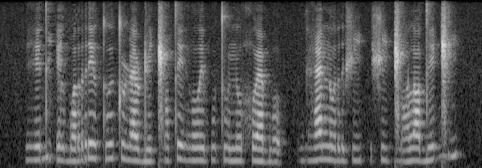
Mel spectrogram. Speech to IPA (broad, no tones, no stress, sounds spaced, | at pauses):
ɦ e d̪ i ʔ e l b ɒ r e tʷ e tʷ i ɳ æ o̯ ɖ e ɡ͡ǁ ɒ t̪ e ɦ o e̯ p u t̪ u n u χʷ æ b o | ɡʱ æ n o r ʃ i | ʃ i ɡ͡ǁ ɒ l ɒ d e ɡ͡ǁ i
